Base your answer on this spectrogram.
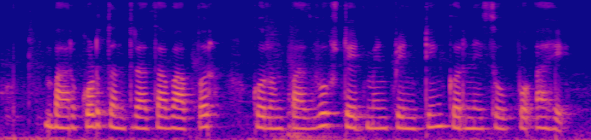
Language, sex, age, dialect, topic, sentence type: Marathi, female, 25-30, Northern Konkan, banking, statement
